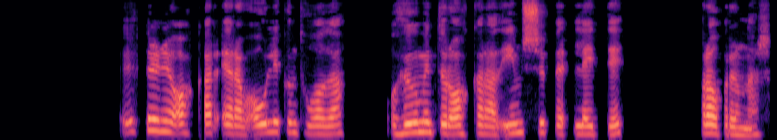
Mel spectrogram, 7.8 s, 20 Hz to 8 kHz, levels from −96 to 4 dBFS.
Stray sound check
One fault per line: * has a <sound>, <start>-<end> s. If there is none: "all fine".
* has a dropout, 2.0-2.0 s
